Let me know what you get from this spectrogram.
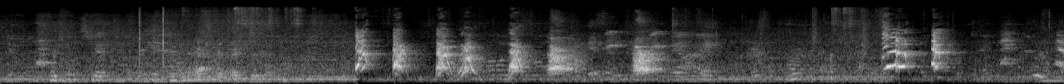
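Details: Poodle at Citipups barking in a steady run of about seven yaps spaced roughly half a second apart, pausing, then a final rapid double bark, over a low droning music background.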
